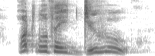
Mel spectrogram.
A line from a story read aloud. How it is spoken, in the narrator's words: Little Toomai called out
